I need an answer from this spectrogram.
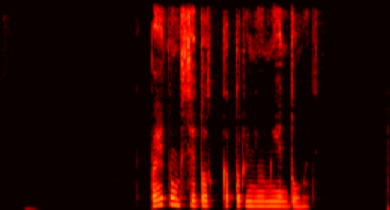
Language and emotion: Russian, neutral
